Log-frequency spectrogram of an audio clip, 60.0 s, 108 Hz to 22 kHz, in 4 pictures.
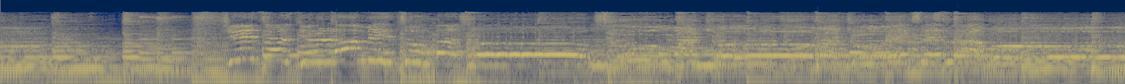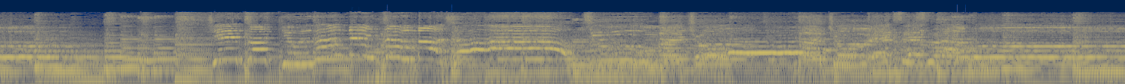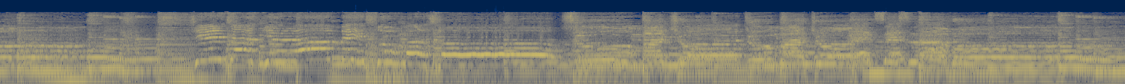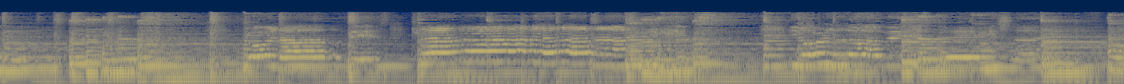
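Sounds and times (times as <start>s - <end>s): women singing gospel song: 0.0s - 1.0s, 3.0s - 16.0s, 17.8s - 31.3s, 32.6s - 44.8s, 55.5s - 59.2s.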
